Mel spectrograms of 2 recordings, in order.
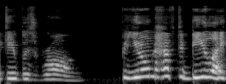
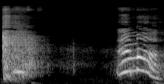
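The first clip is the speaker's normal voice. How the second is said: shocked cry; 12 semitones higher than usual. Acted. Shocked shout at a friend.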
